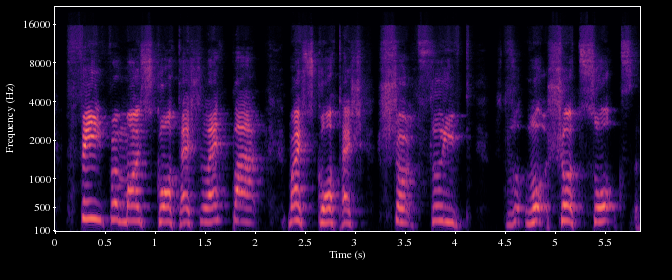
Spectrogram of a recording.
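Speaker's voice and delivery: putting on a bad Scottish accent for the left back; mock Scottish accent. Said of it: "That's a shocking accent".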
